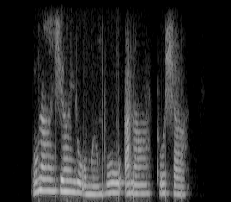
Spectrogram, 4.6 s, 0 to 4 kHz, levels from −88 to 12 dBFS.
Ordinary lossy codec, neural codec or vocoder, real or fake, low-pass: Opus, 16 kbps; none; real; 3.6 kHz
